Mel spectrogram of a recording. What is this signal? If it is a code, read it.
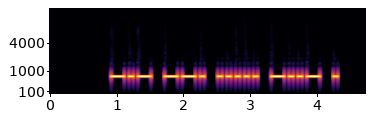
Morse code, heard as a keyed tone, about 18 wpm, 700 Hz. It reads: KG5XE
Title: Speed Racing - USA Call Signs 15wpm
